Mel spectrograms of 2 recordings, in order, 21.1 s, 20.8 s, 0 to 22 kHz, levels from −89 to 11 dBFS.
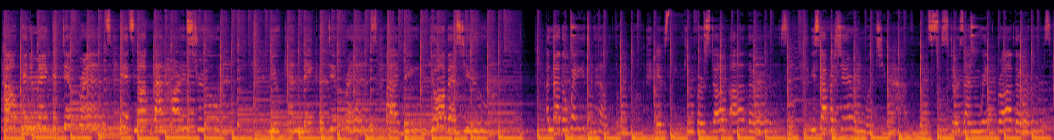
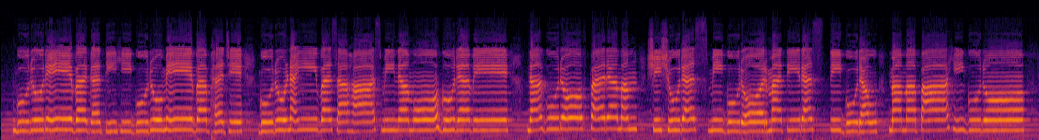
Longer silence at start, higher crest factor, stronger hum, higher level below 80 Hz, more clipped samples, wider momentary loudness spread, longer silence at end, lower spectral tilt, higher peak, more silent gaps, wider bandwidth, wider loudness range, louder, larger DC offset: about the same, 0 s vs 0 s; about the same, 16 dB vs 16 dB; neither; first, -22 dBFS vs -52 dBFS; neither; about the same, 6 LU vs 7 LU; about the same, 0 s vs 0 s; about the same, -5 dB/octave vs -4.5 dB/octave; about the same, -2 dBFS vs -4 dBFS; neither; first, 17 kHz vs 11 kHz; about the same, 3 LU vs 1 LU; about the same, -19 LUFS vs -19 LUFS; neither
